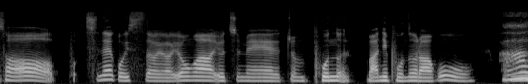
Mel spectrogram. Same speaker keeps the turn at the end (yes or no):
no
